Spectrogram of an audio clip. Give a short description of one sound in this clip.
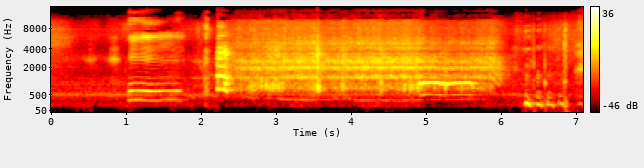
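A toy plays a high, warbling electronic tune.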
